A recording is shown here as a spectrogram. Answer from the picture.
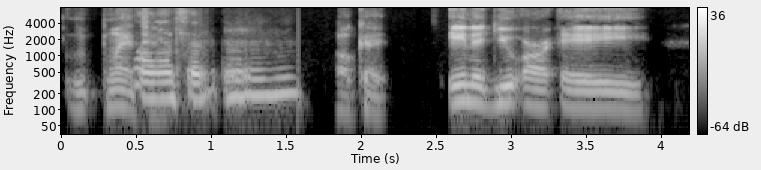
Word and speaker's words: Blanton: Blanton, yeah. Is that how you pronounce Blanton? Blanton, Okay.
